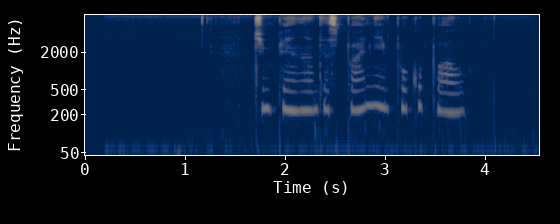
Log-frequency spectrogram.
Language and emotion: Russian, neutral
